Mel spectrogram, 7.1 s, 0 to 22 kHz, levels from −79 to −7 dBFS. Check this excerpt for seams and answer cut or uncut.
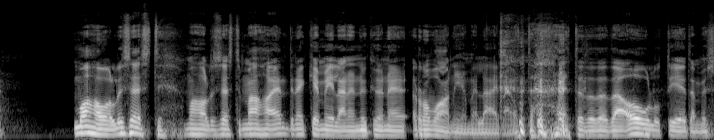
uncut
